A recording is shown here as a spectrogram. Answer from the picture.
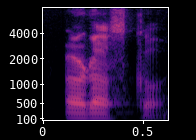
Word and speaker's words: Orosco: Orosco. Yeah. Like Rosco.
